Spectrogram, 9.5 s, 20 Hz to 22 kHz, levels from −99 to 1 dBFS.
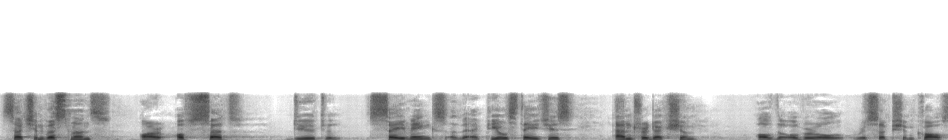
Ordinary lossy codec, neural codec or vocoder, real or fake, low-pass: none; codec, 16 kHz, 2 kbps, FreqCodec, larger model; fake; 7.2 kHz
